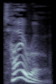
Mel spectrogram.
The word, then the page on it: tiro: British English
